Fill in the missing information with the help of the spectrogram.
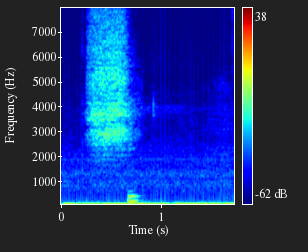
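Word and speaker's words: ṣ: be teaching today is she you know you remember there is s without a doubt underneath we talked about that last week that one is pronounced si si thus is she she she and the first example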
